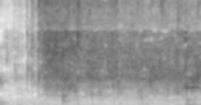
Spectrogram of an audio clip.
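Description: Fish frying in hot oil, a loud, continuous sizzle that starts abruptly after a few quiet knocks and stays steady to the end.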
